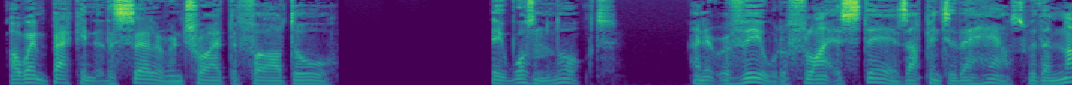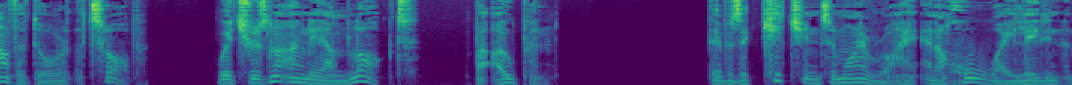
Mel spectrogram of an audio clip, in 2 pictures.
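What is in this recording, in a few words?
drama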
